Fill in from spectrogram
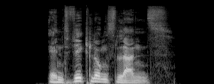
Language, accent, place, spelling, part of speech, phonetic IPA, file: German, Germany, Berlin, Entwicklungslands, noun, [ɛntˈvɪklʊŋsˌlant͡s], De-Entwicklungslands.ogg
- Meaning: genitive singular of Entwicklungsland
